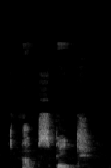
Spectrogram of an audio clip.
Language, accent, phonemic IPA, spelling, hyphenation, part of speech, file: English, Southern England, /ʌpˈspiːk/, upspeak, up‧speak, verb / noun, LL-Q1860 (eng)-upspeak.wav
- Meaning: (verb) 1. To speak up; advocate 2. To speak with upspeak; uptalk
